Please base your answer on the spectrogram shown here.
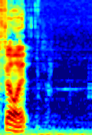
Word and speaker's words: fillet: spelled the same way at least as in autocad it's pronounced fill it no french here it rounds the edge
